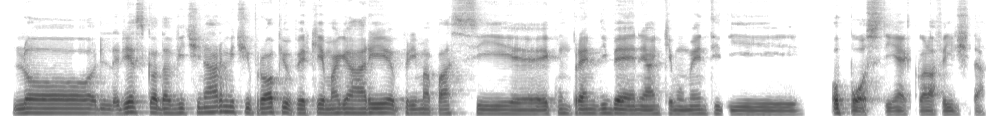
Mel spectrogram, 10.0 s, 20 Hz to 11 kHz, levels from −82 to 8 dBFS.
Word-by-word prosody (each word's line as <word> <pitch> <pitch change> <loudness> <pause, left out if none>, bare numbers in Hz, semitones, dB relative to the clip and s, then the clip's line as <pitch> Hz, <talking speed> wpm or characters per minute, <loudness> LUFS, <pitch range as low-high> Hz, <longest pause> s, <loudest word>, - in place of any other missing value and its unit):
lo 125 0 +3
l 115 0 -4
riesco 140 +2 +2
ad 120 - +3
avvicinarmici 135 +4 0
proprio 130 +2 +2
perché 115 +1 0
magari 120 +1 +2
prima 110 -1 -3
passi 110 -1 -3
e 100 0 +1
e 100 - 0
comprendi 115 +1 -1
bene 110 -3 +4
anche 105 +1 -2
momenti 100 0 -3
di 95 -1 -2 0.3
opposti, 90 0 +1
ecco, 90 0 -4
alla 90 -1 0
felicità. 90 -1 -6
115 Hz, 125 wpm, -24 LUFS, 100-125 Hz, 0.3 s, bene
